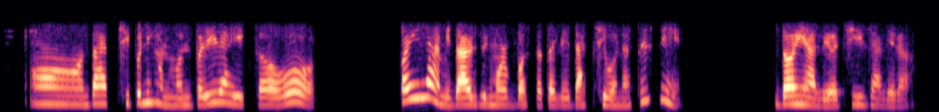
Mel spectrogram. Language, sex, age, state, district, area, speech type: Nepali, female, 18-30, West Bengal, Kalimpong, rural, conversation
